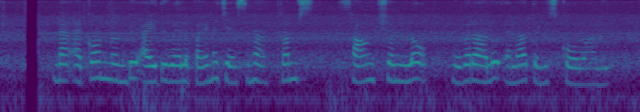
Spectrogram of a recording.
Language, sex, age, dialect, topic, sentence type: Telugu, female, 18-24, Utterandhra, banking, question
